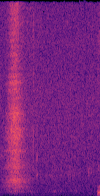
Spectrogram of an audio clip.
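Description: A man's audible in-breath close to the microphone during the first half-second or so, followed by a faint click and quiet room tone.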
